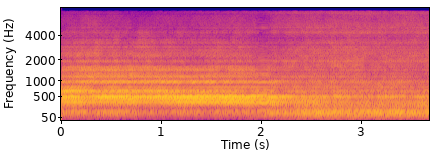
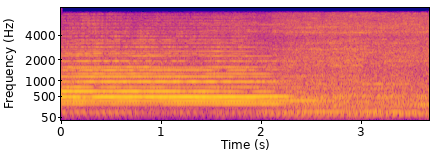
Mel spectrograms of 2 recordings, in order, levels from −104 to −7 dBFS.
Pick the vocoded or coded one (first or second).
first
